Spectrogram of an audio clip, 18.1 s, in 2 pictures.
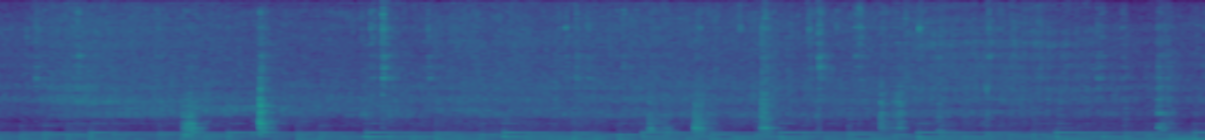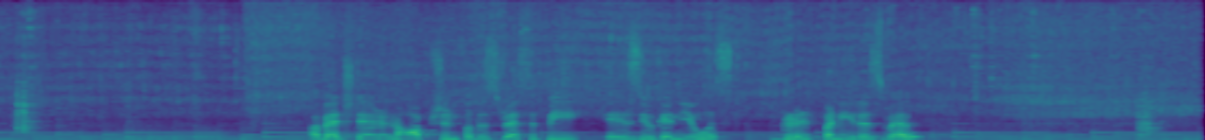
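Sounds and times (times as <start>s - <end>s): chicken sizzling in grill pan: 0.0s - 18.0s
soft background music: 0.0s - 18.0s
spatula scraping and tapping pan: 1.4s - 2.2s, 4.9s - 6.0s, 6.6s - 7.2s, 8.7s - 9.5s, 17.6s - 17.9s.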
